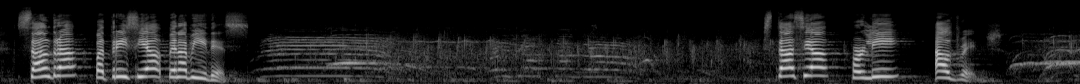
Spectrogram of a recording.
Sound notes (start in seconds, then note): 2.6 audience cheering; 2.6 audience applauding; 10.1 audience cheering; 10.2 audience applauding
